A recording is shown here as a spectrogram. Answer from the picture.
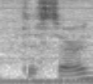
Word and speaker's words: discern: next word is discern discern is a verb second syllable is accented and it is to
